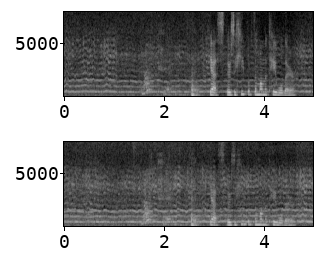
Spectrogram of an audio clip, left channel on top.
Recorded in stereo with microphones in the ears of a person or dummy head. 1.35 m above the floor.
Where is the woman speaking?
80° left, 0.9 m.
